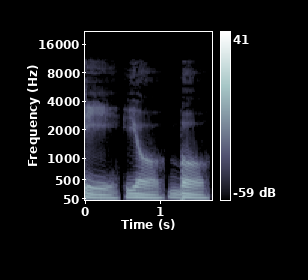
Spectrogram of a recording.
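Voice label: "tiyobo", concatenated syllables; Affixing experiment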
